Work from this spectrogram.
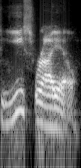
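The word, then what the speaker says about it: ישראל: This is pronounced Yisrael.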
